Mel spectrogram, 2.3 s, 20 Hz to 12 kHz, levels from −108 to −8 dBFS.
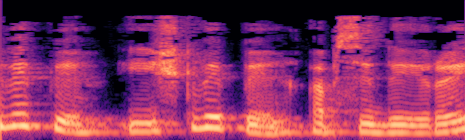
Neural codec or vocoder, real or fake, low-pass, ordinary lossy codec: vocoder, 24 kHz, 100 mel bands, Vocos; fake; 10.8 kHz; MP3, 32 kbps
